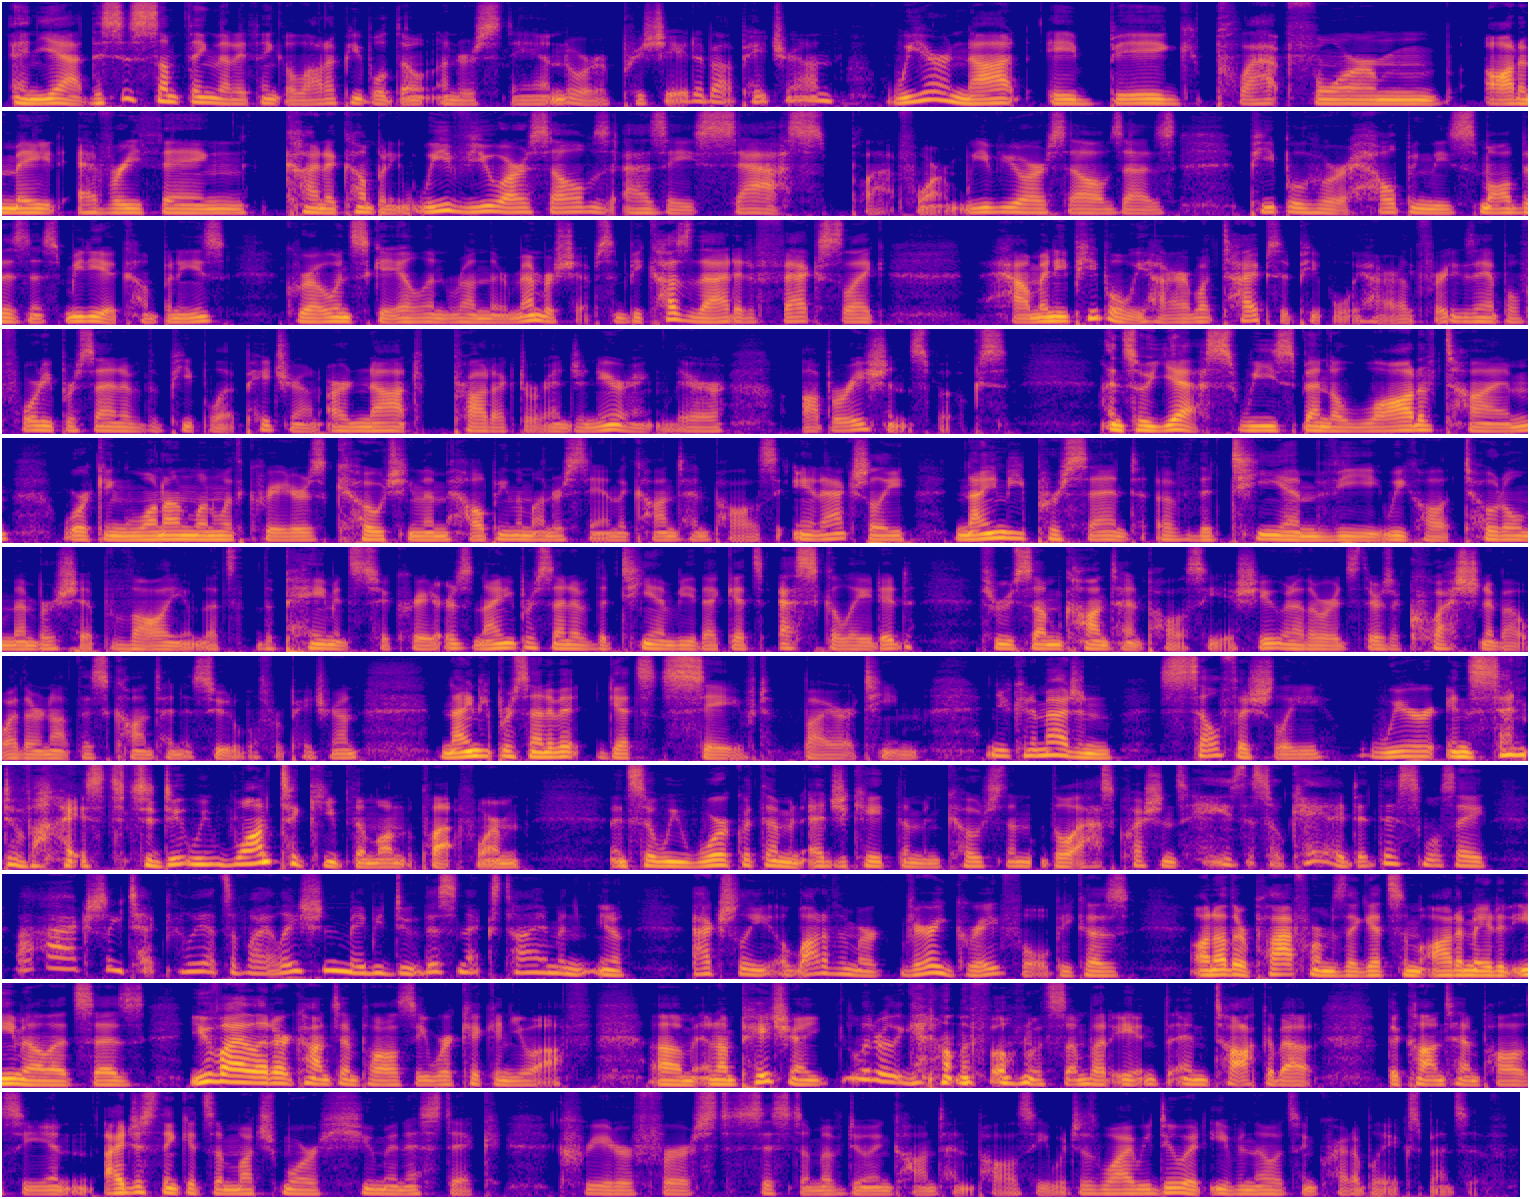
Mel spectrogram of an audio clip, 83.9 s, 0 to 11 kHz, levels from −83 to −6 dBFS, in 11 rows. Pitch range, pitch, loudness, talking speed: 115-145 Hz, 125 Hz, -26 LUFS, 210 wpm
